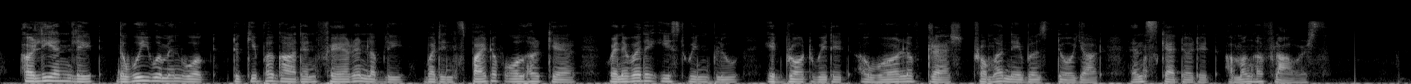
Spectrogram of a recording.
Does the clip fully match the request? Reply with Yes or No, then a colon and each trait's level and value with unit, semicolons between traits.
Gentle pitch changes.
No: average, 3.1 semitones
